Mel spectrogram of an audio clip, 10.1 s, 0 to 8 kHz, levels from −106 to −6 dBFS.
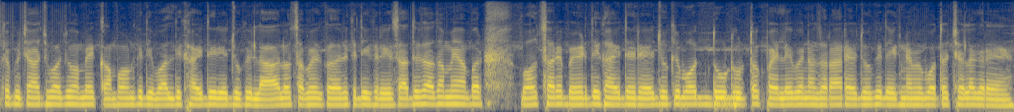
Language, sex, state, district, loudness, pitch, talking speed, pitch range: Hindi, male, Chhattisgarh, Sarguja, -14 LUFS, 130 Hz, 305 wpm, 130-135 Hz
